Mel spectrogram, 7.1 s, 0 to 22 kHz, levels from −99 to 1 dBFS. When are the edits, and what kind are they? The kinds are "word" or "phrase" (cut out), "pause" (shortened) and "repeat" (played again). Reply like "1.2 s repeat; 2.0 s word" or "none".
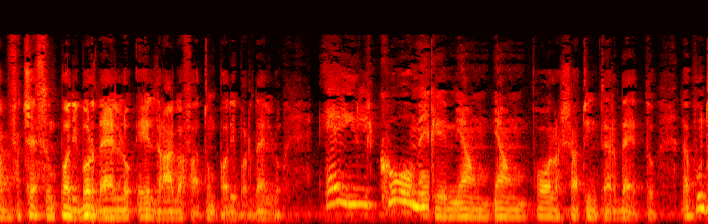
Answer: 4.3 s word; 4.9 s repeat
